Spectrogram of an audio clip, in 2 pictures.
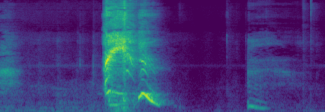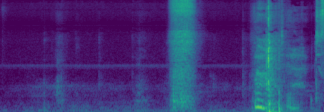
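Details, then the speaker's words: Paroxysmal sneezing fit with no known trigger: several forceful sneezes in quick succession, with short gasping inhalations between them. "I go again, another sneezing fit. Oh gosh, it's that's it. That's all of it."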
